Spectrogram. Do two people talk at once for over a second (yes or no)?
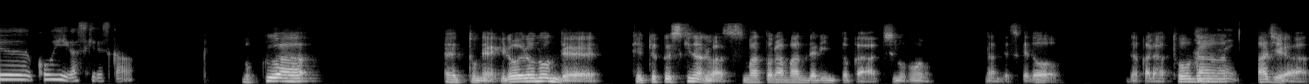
no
